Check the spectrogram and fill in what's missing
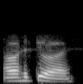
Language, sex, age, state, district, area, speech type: Assamese, male, 30-45, Assam, Darrang, rural, conversation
